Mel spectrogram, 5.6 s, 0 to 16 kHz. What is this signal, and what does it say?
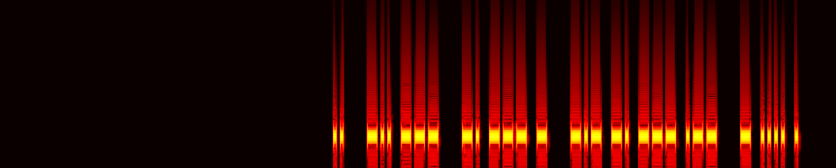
Morse code, heard as a keyed tone, about 52 wpm, 700 Hz. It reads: I DO NOT KNOW THE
